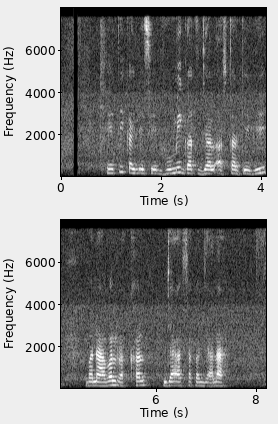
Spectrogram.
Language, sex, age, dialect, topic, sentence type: Bhojpuri, female, 41-45, Western, agriculture, statement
